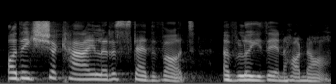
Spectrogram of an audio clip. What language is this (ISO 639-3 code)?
cym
